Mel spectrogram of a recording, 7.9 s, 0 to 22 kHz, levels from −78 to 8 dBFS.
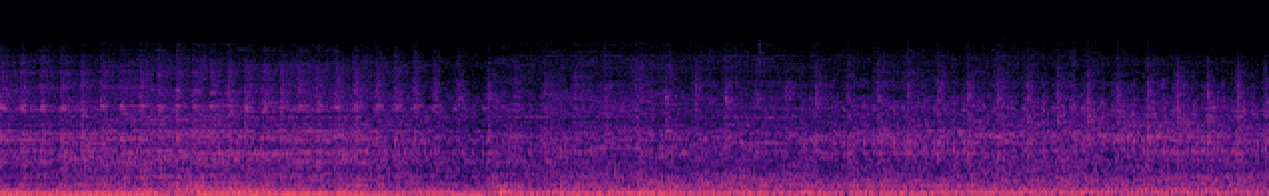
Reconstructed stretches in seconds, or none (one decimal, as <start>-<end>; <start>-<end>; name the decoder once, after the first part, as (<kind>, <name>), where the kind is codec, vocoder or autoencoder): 0.0-2.3 (codec, SNAC); 3.1-5.2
